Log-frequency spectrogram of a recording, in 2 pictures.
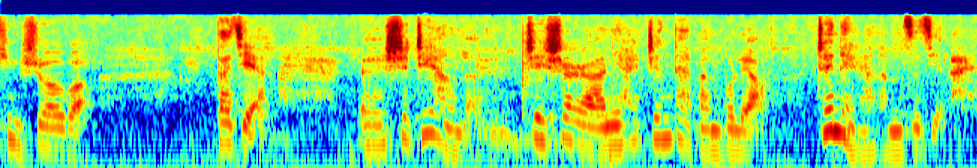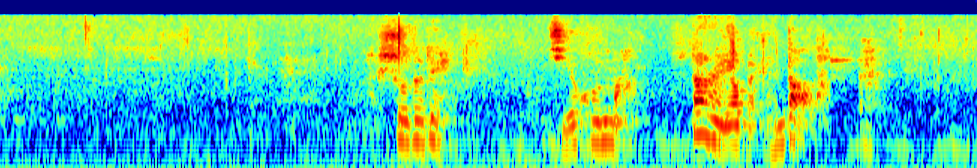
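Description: A middle-aged woman talks with animation, close by.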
